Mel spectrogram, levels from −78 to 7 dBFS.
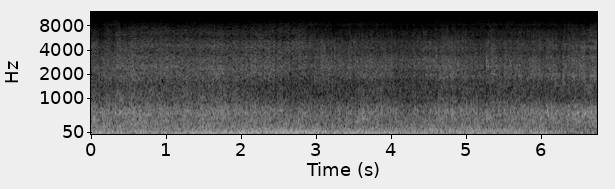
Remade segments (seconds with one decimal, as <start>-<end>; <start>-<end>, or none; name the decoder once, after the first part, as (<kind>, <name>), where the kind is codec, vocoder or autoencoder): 0.0-0.5 (codec, HILCodec)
